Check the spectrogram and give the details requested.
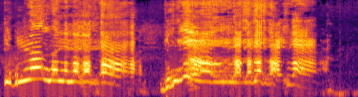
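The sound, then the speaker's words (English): A voice imitates a turkey gobble in two long, loud, warbling bursts, each about three seconds, the pitch sliding up and then down with a rapid fluttering rattle. “you're terrible at turkey impressions”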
